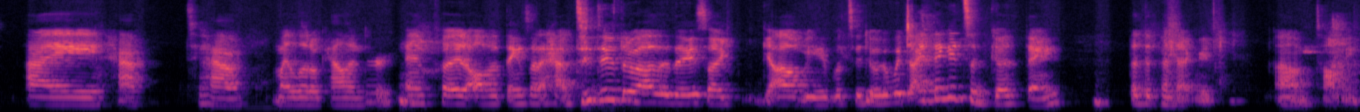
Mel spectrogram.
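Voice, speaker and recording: A normal speaking voice from a woman, medium in pitch, with lively intonation at a fairly quick pace. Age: young. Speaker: college student. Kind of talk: interview.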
